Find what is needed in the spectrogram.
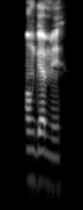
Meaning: to swallow the hook along with the bait
- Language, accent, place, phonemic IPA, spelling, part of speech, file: French, France, Lyon, /ɑ̃.ɡa.me/, engamer, verb, LL-Q150 (fra)-engamer.wav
